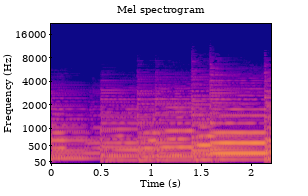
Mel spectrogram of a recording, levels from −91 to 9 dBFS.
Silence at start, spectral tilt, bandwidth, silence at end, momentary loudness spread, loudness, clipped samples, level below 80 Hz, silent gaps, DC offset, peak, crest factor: 0 s; -8 dB/octave; 7.8 kHz; 0 s; 12 LU; -25 LUFS; under 0.1%; -54 dBFS; none; under 0.1%; -12 dBFS; 12 dB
